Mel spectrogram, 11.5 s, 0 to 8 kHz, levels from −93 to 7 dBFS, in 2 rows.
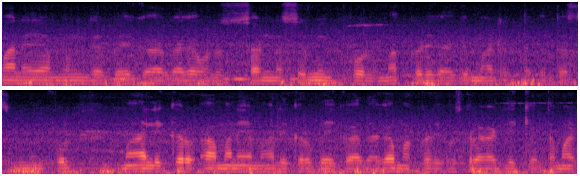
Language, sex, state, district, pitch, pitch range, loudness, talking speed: Kannada, male, Karnataka, Bellary, 105 Hz, 105-110 Hz, -29 LUFS, 110 wpm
